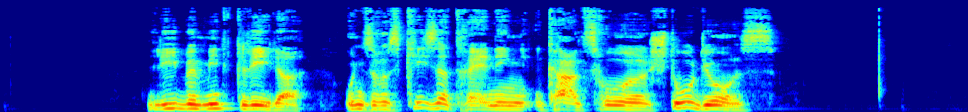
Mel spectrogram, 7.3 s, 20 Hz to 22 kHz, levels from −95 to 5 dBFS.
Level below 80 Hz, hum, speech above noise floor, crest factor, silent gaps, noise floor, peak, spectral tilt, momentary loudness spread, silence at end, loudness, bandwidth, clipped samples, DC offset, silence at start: -64 dBFS; none; over 72 dB; 18 dB; none; under -90 dBFS; -4 dBFS; -5 dB/octave; 9 LU; 1.45 s; -19 LUFS; 16.5 kHz; under 0.1%; under 0.1%; 1.1 s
